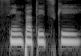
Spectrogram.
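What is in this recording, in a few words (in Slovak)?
"sympatický", Slovak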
